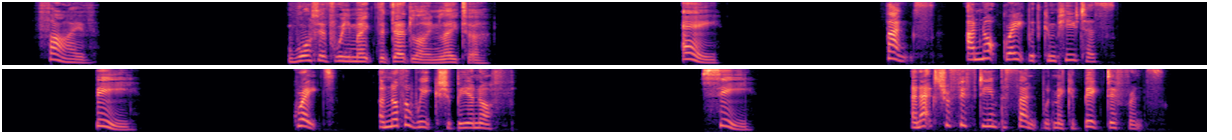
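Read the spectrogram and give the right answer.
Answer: B: Great. Another week should be enough.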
